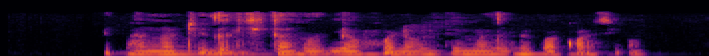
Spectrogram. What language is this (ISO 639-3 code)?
spa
